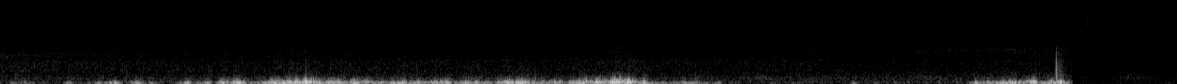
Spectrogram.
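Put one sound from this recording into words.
Wind gusts buffet the microphone outdoors with a low rumble.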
